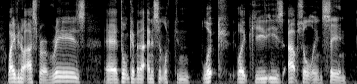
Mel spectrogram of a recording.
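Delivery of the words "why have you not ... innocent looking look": ordinary talk, nothing marked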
